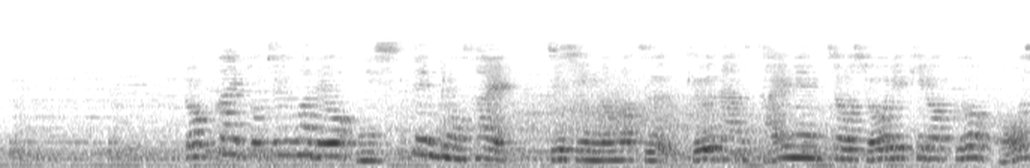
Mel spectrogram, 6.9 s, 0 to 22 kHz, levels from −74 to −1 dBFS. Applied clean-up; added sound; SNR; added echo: none; Traffic noise, roadway noise / Bicycle; 19 dB; reverberation time 0.2 s.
